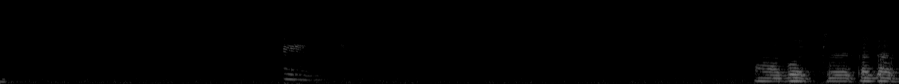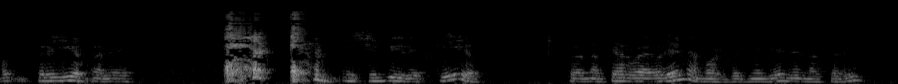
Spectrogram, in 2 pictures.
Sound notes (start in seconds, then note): 0.0 pause 7 seconds; 11.2 coughing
